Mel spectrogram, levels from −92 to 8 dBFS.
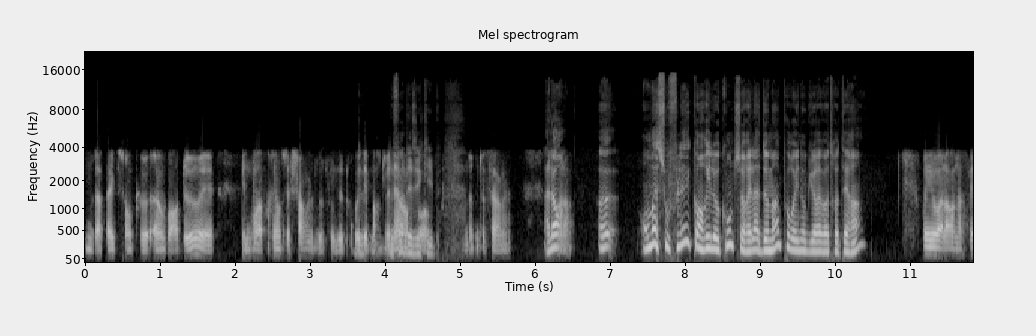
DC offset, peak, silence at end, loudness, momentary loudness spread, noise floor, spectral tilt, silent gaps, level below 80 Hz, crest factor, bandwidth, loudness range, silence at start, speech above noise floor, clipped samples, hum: under 0.1%; -6 dBFS; 0 s; -23 LUFS; 15 LU; -52 dBFS; -7 dB/octave; none; -66 dBFS; 18 dB; 14.5 kHz; 7 LU; 0 s; 29 dB; under 0.1%; none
